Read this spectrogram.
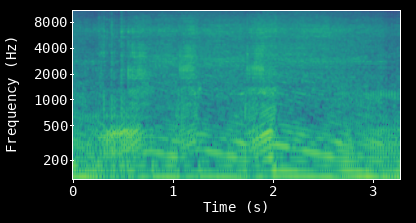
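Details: Suzuki Satria FU with stutter problem, after carb cleaning and new plug, now running on a good battery: small single revs up and down smoothly, no stumbling; normal revving, fault traced to the charging system.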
